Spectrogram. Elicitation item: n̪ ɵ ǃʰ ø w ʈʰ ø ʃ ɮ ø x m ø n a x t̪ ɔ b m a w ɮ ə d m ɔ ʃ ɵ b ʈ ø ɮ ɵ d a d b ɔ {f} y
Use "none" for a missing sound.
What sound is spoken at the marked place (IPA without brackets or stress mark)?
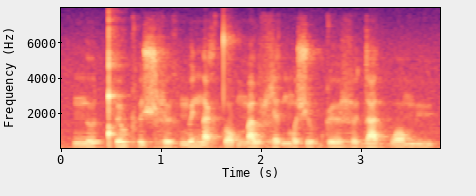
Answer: m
